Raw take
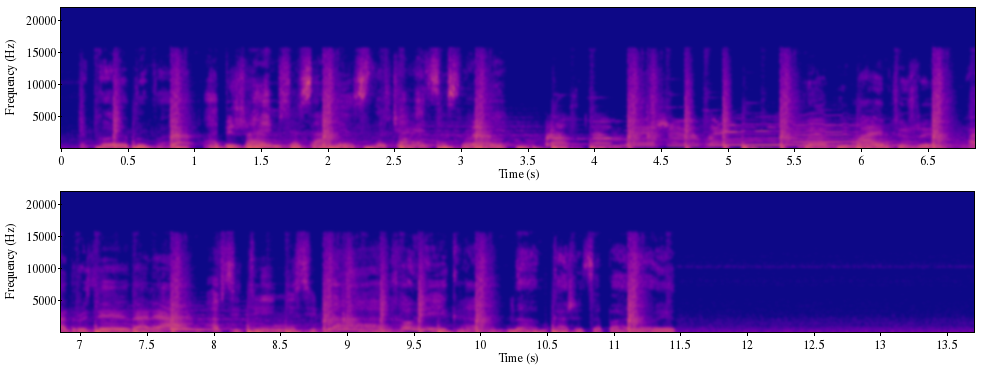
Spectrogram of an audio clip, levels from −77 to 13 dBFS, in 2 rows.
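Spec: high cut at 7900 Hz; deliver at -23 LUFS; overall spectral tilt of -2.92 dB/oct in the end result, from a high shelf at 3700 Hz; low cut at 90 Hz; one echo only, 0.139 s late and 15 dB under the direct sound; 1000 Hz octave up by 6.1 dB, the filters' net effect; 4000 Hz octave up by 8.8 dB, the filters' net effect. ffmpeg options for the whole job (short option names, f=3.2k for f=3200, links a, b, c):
-af "highpass=90,lowpass=7.9k,equalizer=f=1k:t=o:g=7,highshelf=f=3.7k:g=5,equalizer=f=4k:t=o:g=7.5,aecho=1:1:139:0.178,volume=5.5dB"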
